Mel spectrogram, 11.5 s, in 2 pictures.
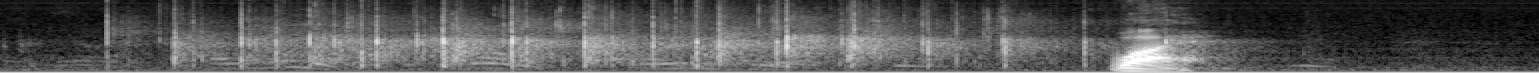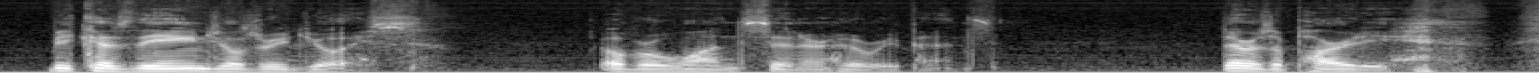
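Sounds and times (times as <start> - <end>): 
audience hand clapping applause: 0.4 - 4.5
speech: 4.2 - 4.6, 6.0 - 7.4, 8.0 - 9.6, 10.4 - 11.3.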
